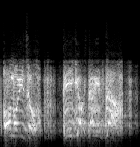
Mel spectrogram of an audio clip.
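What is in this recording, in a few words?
Korean aircraft damaged mood high; speech; War Thunder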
